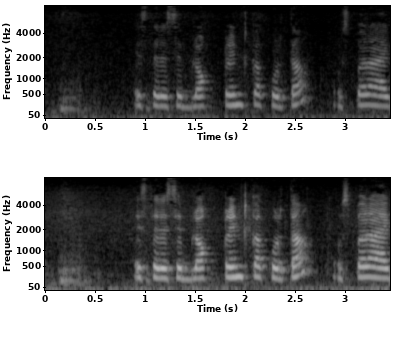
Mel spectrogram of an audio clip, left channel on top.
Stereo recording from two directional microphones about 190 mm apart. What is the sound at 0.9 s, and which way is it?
Speech, 30° left (ahead or behind).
